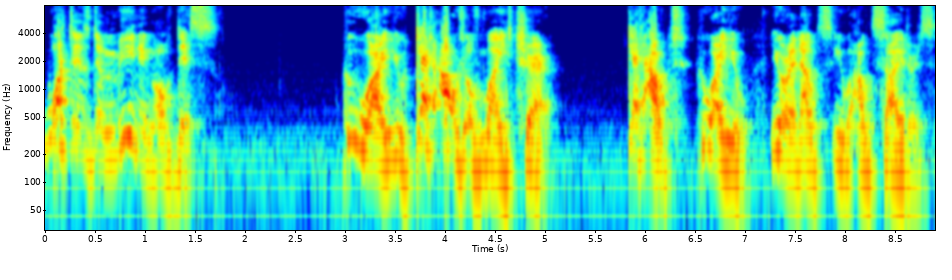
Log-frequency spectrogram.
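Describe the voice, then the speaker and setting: Using a put-on character voice, a man speaks at a fairly high pitch with very wide pitch swings, a fairly slow pace and long, frequent pauses. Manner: pompous, indignant, demanding.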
